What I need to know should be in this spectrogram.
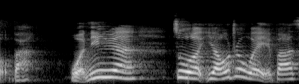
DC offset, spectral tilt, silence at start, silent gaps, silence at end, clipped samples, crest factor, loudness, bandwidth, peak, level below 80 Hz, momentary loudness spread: under 0.1%; -4 dB/octave; 0 s; none; 0 s; under 0.1%; 14 dB; -16 LUFS; 8.6 kHz; -2 dBFS; -74 dBFS; 13 LU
